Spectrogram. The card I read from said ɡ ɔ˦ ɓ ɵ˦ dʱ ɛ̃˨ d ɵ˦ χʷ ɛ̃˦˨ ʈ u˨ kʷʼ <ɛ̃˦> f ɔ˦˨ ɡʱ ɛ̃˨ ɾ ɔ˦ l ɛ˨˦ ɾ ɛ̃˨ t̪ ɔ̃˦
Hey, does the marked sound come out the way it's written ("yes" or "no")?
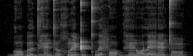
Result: no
